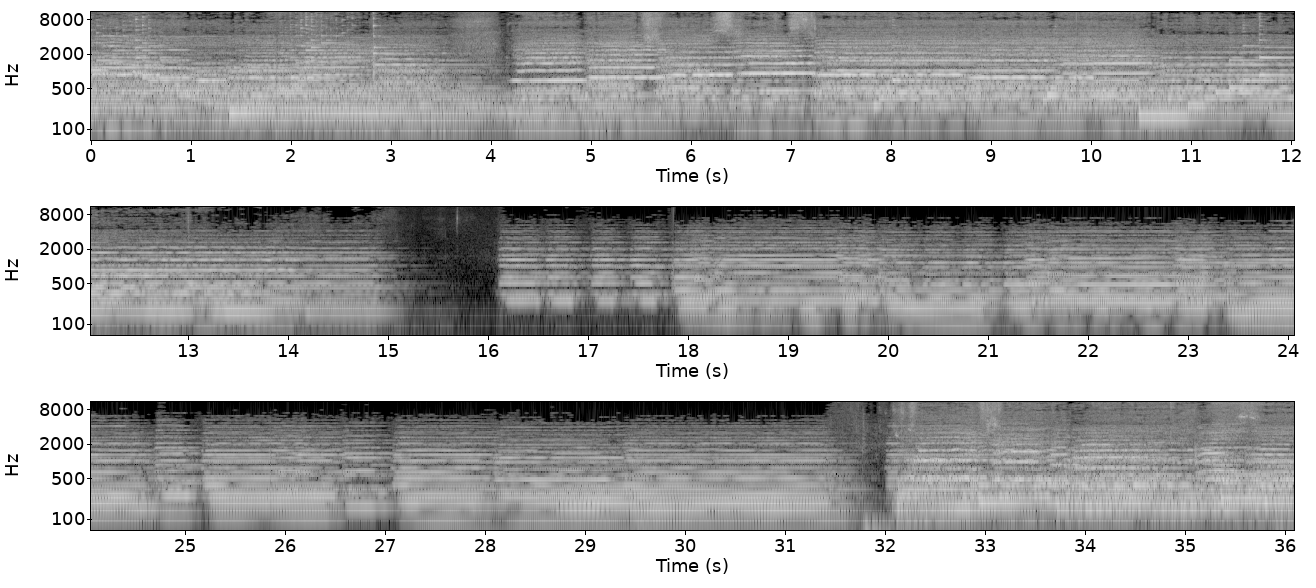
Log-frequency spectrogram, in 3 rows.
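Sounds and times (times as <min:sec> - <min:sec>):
organ chords: 0:00.0 - 0:36.0
deep organ pedal bass notes: 0:16.2 - 0:36.0.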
